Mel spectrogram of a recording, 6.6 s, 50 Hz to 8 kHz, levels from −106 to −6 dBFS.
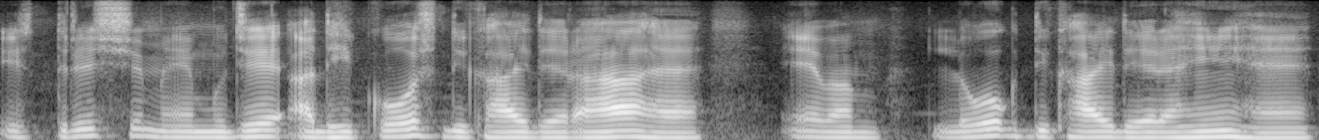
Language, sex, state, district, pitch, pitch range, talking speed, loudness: Hindi, male, Jharkhand, Ranchi, 120 Hz, 115-130 Hz, 135 wpm, -18 LUFS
